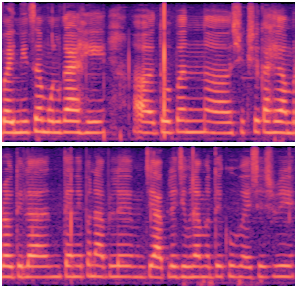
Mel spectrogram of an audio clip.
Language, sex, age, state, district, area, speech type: Marathi, female, 45-60, Maharashtra, Amravati, rural, spontaneous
